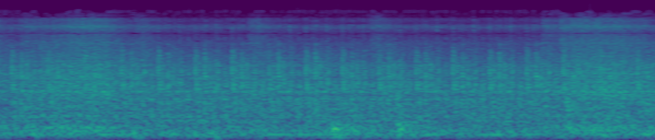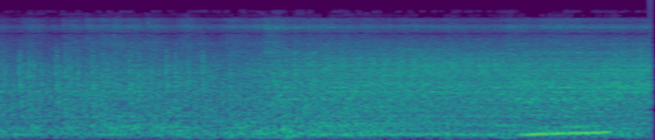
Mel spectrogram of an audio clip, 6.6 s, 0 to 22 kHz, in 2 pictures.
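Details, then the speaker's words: Ford F150 with 4.6 V8, oil bottles found in the bed, being revved: a choked rise with a faint fast internal tick; it won't rev freely and smells of rotten eggs, and a clogged catalytic converter is suspected but not confirmed. "okay so listen I'm no mechanic or anything but I think something's ticking inside that engine"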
